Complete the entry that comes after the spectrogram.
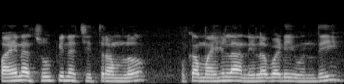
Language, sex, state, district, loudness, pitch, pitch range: Telugu, male, Telangana, Mahabubabad, -16 LUFS, 165 Hz, 155-180 Hz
